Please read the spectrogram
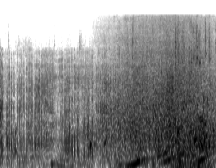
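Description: Cartoon sound effects of a swollen, waterlogged sponge squeezing through a doorway: a wet, squelching hiss, with a few short low rising sweeps in the second half.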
